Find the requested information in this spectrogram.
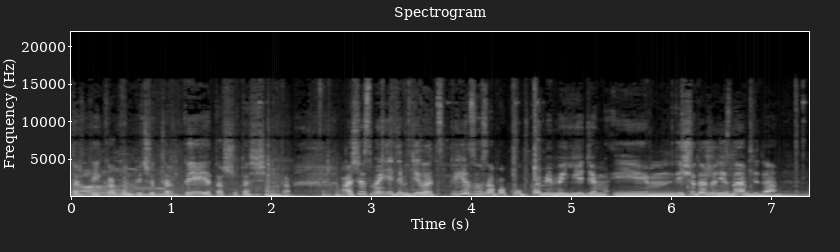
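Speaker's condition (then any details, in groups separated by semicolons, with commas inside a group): No condition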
